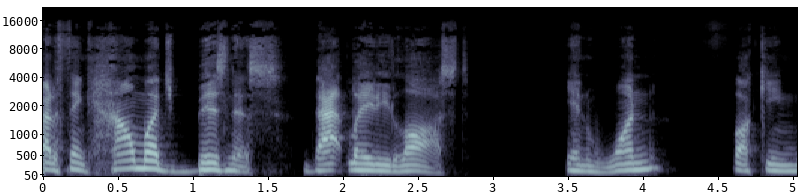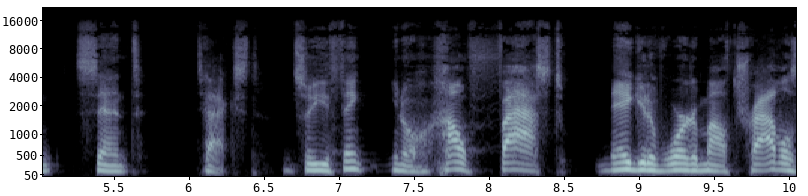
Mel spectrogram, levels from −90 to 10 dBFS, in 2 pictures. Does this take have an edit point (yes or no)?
yes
